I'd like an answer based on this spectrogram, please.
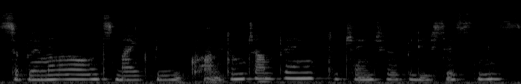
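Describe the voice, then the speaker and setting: Over noticeable background noise, a soft-spoken woman speaks at a very slow pace. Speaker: reiki ASMR healer. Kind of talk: ASMR reiki healing session.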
